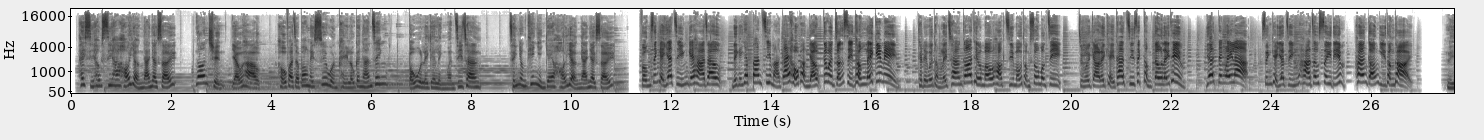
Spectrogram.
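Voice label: Cantonese TVC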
